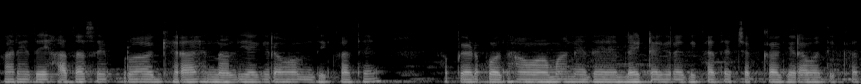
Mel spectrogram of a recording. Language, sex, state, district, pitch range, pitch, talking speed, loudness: Chhattisgarhi, male, Chhattisgarh, Bilaspur, 115-120 Hz, 115 Hz, 175 wpm, -33 LUFS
